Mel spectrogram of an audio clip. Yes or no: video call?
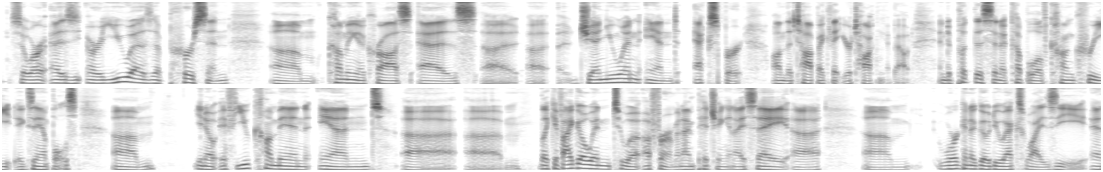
no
